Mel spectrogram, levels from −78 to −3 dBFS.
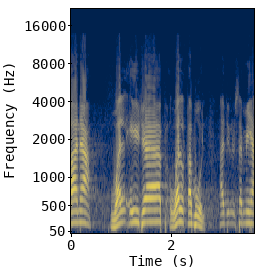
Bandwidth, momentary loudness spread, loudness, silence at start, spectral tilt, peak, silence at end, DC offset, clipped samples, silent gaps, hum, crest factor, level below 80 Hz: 14 kHz; 13 LU; -16 LUFS; 0 s; -6 dB/octave; -2 dBFS; 0 s; under 0.1%; under 0.1%; none; none; 14 dB; -48 dBFS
